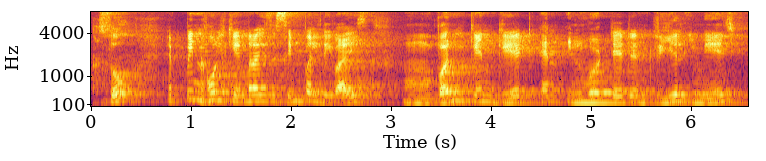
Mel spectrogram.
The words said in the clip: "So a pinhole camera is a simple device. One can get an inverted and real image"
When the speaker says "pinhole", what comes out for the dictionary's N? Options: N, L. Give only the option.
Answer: N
